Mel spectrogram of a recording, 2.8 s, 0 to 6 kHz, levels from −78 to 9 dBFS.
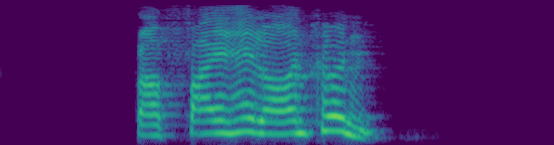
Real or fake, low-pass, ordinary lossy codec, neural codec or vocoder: fake; 5.4 kHz; MP3, 48 kbps; codec, 16 kHz in and 24 kHz out, 2.2 kbps, FireRedTTS-2 codec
